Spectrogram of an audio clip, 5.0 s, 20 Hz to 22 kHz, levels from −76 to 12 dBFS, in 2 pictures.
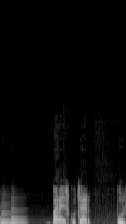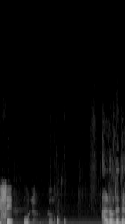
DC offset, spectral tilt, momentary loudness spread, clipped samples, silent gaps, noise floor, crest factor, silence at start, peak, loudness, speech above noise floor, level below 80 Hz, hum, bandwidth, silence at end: under 0.1%; -7 dB/octave; 23 LU; under 0.1%; none; -58 dBFS; 24 dB; 0 s; -2 dBFS; -23 LUFS; 37 dB; -64 dBFS; none; 11 kHz; 0 s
